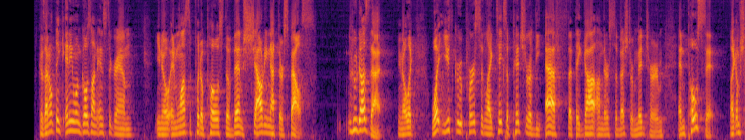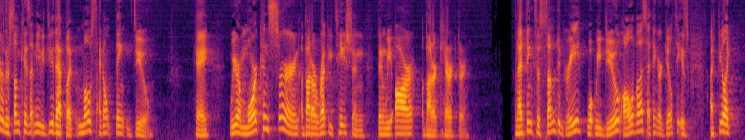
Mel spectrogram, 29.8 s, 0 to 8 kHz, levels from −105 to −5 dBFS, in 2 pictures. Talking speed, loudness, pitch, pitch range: 200 wpm, -24 LUFS, 140 Hz, 125-170 Hz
